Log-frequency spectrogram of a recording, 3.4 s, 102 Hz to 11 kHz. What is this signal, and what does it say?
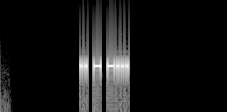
Morse code, heard as a keyed tone, about 34 wpm, 700 Hz. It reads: ITB
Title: USA Call Sign Postfixes - 3 Letters 35wpm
